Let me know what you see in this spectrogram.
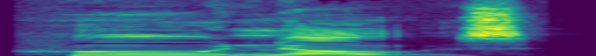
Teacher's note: the stress is on both words with a pause between them.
